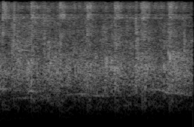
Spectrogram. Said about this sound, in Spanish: Y el que lo crea, le dé un fuerte aplauso al Señor con el corazón.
